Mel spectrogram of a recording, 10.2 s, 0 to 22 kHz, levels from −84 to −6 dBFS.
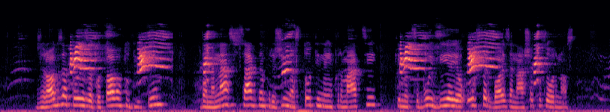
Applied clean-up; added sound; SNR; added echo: none; Cat; -1 dB; none.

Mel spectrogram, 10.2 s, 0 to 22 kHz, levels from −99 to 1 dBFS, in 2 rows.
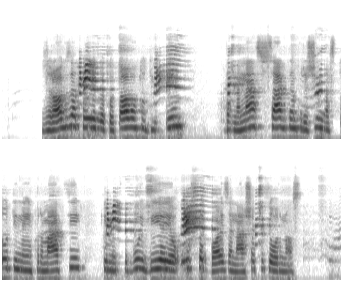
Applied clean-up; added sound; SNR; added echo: neural mask model RNNoise.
